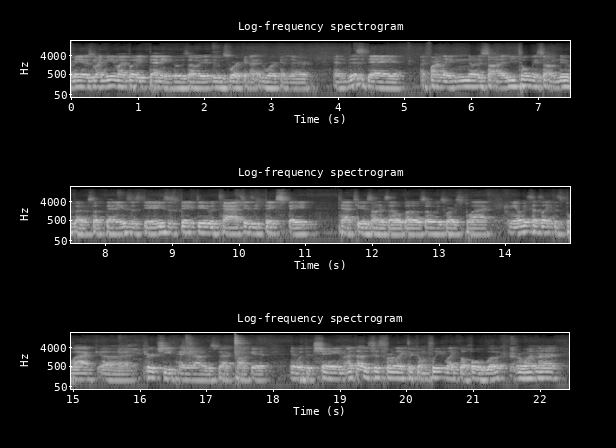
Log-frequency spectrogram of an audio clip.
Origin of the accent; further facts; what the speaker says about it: Wahoo, Nebraska, United States; moved away; also born or lived in Lincoln, Nebraska; I lived, uh, grew up in a small town called Wahoo, Nebraska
